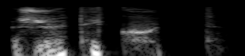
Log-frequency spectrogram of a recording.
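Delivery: slow whispered triumph; triumphant whisper. Acted. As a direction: gloat under the breath. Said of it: "triompha la reine". (murmure triomphant, lent)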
